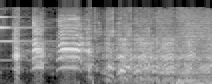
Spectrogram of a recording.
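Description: A single ding of a tap bell right at the start, ringing briefly, followed by several people laughing in loud short bursts, then general laughter and chatter.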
